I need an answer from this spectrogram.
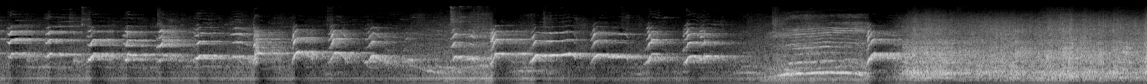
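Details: Eight-week-old Malinois puppies, socialized daily, give a rapid run of short, high, harmonic yaps and yelps at an irregular pace, then a drawn-out rising whine, before a wash of broad rushing noise covers the last seconds.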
